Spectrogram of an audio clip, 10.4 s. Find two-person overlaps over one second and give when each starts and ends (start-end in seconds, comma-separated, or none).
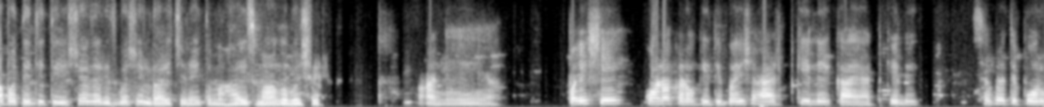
none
